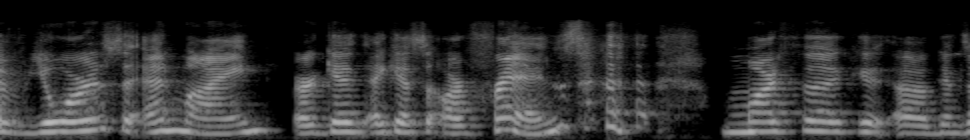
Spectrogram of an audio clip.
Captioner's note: chuckles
